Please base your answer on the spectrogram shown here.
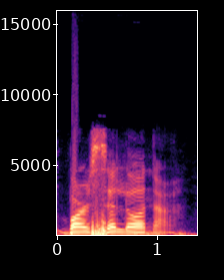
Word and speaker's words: Barcelona: And this should be pronounced as it is. Bar, se, lo, na. Yes, Barcelona. Very good.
